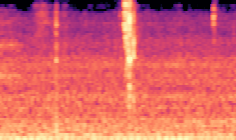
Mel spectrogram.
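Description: A single quick snip of scissors cutting quilt fabric, close and crisp, in an otherwise quiet room with a low steady hum.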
